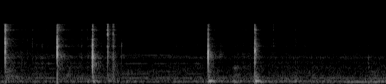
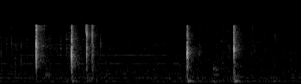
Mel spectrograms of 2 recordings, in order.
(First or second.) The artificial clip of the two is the first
